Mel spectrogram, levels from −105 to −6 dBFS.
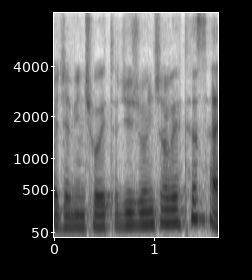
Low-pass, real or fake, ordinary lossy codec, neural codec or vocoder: none; fake; none; codec, 16 kHz, 0.8 kbps, ZipCodec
